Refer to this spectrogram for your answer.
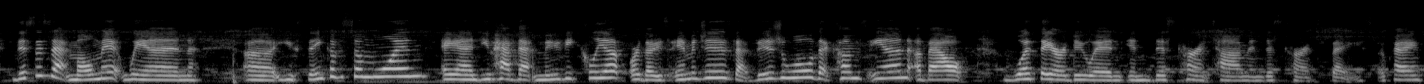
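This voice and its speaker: A woman speaks with lively intonation. Noticeable background noise runs underneath. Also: fairly slow pace. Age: 30s. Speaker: energy healer and psychic. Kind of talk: informal talk to camera. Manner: casual, conversational with fillers.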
